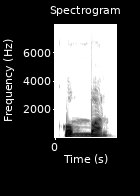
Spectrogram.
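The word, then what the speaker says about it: 今晩: কোনবান, কোম্বান, কোম্বান, এটা উচ্চারণ হবে কোম্বান।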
